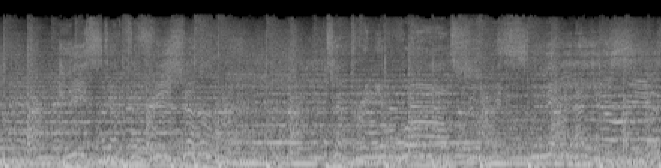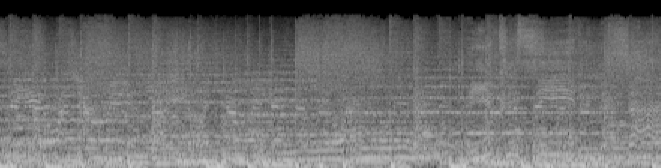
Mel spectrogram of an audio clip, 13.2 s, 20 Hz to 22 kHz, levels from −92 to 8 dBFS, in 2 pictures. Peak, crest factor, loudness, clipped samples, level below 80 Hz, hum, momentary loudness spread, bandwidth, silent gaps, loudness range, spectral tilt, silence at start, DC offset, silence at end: -10 dBFS; 10 dB; -21 LUFS; under 0.1%; -28 dBFS; none; 2 LU; 16 kHz; none; 1 LU; -4 dB/octave; 0 s; under 0.1%; 0 s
